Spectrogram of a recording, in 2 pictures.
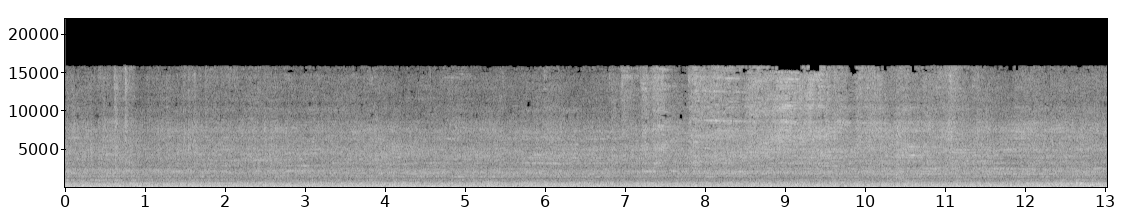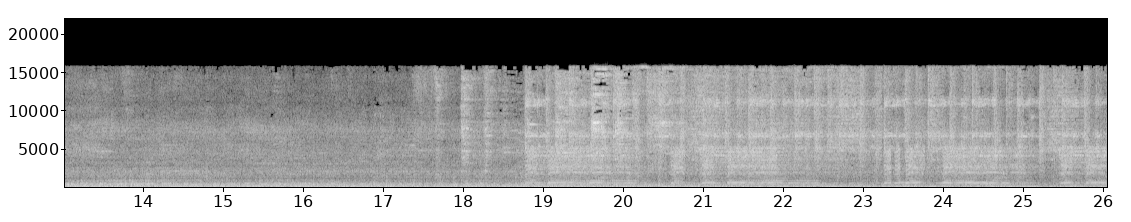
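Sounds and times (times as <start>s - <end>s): train wheels on rail joints: 0.0s - 26.0s.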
